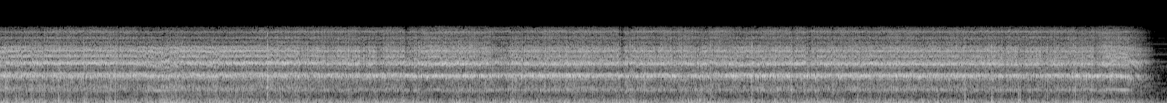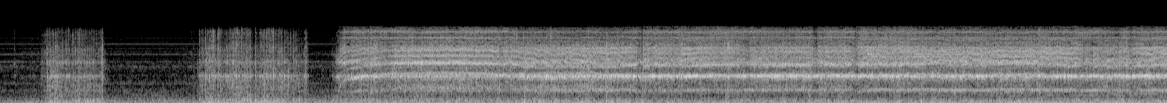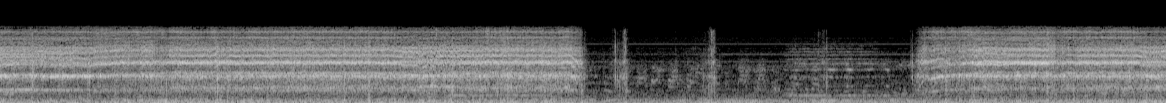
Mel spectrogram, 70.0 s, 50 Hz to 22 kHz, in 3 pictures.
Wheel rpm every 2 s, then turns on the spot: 160, 160, 160, 160, 150, 150, 150, 150, 150, 150, 150, 70, 20, 10, 30, 120, 160, 150, 150, 150, 150, 140, 140, 140, 150, 160, 160, 160, 160, 30, 0, 0, 40, 160, 160.
24-30 58-60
